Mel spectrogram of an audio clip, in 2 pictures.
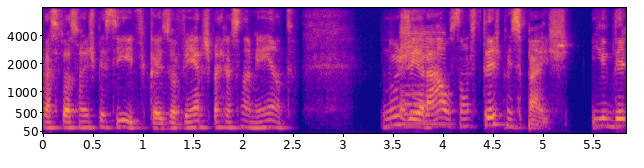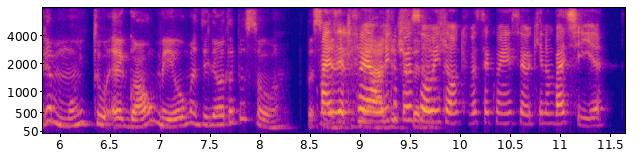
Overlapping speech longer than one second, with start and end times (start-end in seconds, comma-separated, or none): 8.6-9.9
